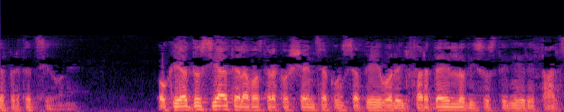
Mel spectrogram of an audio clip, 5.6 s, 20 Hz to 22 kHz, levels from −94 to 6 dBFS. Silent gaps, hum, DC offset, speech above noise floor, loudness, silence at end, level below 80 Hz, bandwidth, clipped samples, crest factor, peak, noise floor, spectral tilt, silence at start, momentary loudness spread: none; none; under 0.1%; 44 dB; -17 LUFS; 0 s; -44 dBFS; 6 kHz; under 0.1%; 14 dB; -2 dBFS; -60 dBFS; -6 dB/octave; 0 s; 12 LU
